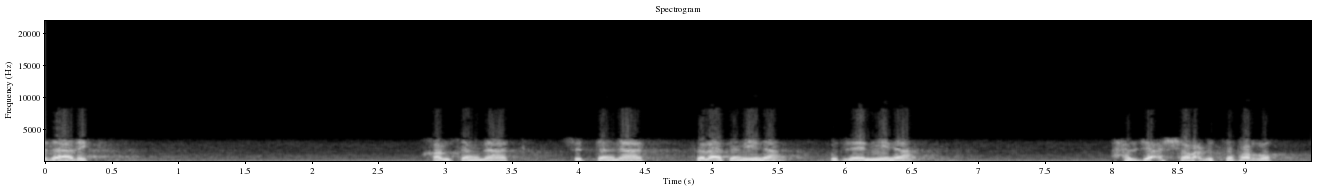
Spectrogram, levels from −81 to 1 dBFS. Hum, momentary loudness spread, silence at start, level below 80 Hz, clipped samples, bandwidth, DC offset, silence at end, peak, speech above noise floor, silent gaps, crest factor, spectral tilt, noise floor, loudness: 60 Hz at -45 dBFS; 15 LU; 0 s; -52 dBFS; under 0.1%; 8.2 kHz; under 0.1%; 0.15 s; -4 dBFS; 29 dB; none; 14 dB; -8 dB/octave; -44 dBFS; -16 LUFS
